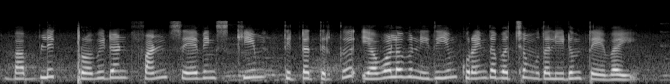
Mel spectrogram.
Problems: background conversations at intervals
